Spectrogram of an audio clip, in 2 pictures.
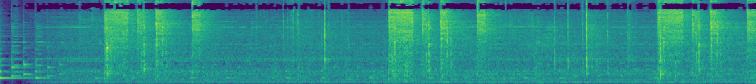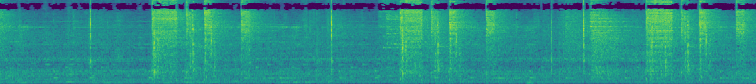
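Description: Volumetric pasta depositor cycling: over a steady machine hum, a burst of clicks and noise lasting about two seconds comes about every five seconds as each portion is deposited.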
